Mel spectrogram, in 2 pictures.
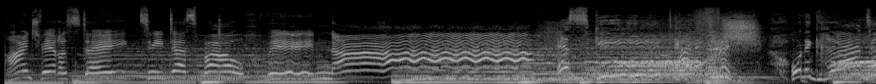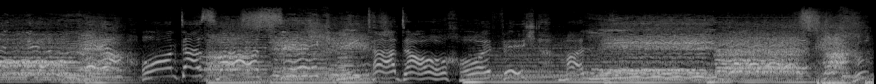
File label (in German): Frau Gesang Frau Gesang; Schmigadoon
